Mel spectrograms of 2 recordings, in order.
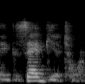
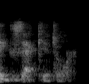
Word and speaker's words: Exeggutor: my point i'm like oh it's an exeggutor like i'll catch myself if i can say it so but if i'm just like reading them really quick i'll say executor oh yeah i don't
